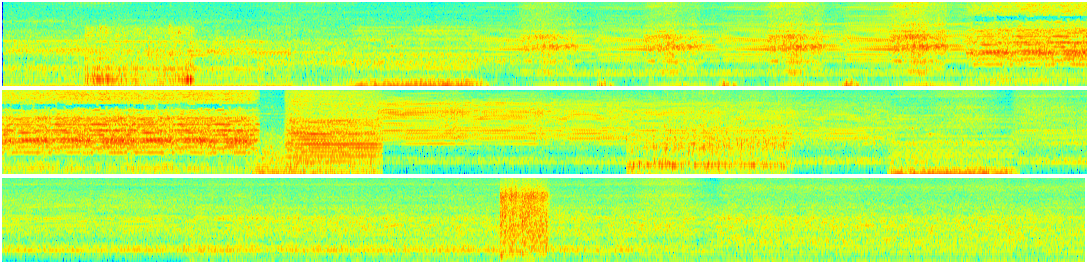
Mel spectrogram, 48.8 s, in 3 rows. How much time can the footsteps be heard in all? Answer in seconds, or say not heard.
not heard.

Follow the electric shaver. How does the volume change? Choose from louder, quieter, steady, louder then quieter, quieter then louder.
louder then quieter.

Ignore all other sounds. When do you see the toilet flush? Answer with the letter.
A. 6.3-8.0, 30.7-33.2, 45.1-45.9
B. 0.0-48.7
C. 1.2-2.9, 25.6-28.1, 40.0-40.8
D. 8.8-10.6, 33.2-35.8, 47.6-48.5
C.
